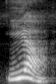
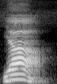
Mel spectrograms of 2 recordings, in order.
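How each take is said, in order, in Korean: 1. 모음이 나뉘어서 두 음절이에요. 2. 모음이 합쳐져서 한 음절이에요. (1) "이오타를 살리면 이야, 이야 요렇게 발음해줘야 된다" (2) "제가 그냥 야"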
